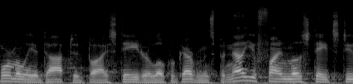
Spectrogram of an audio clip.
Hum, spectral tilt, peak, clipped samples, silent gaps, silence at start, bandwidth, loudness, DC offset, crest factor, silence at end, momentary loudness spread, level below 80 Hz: none; -7 dB/octave; -12 dBFS; under 0.1%; none; 0 s; 16 kHz; -29 LUFS; under 0.1%; 16 dB; 0 s; 5 LU; -46 dBFS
